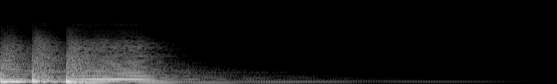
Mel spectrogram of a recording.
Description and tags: Dun dun dun
Dramatic basses and timpani phrase. Request by bobman86
stab, punch, bass, dun, timpani, strings, drama, chan, dramatic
